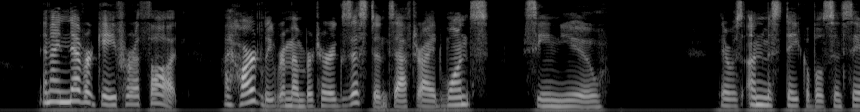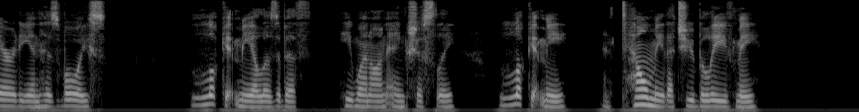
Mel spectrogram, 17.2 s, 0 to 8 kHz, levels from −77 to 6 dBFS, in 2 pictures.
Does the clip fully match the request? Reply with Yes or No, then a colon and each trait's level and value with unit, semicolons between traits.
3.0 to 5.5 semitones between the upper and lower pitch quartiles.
Yes: average, 4.1 semitones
